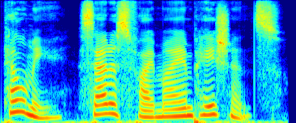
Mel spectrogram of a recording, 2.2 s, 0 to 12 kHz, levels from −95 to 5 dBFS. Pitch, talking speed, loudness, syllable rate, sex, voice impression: 215 Hz, 135 wpm, -17 LUFS, 4.8 syllables/s, female, feminine, adult-like, relaxed, clear, fluent, intellectual, calm, friendly, lively, slightly sharp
